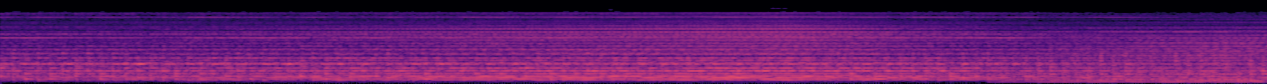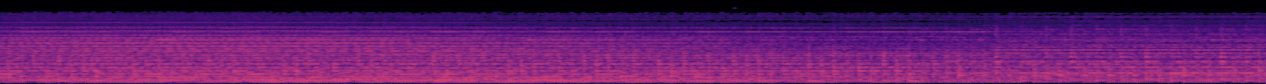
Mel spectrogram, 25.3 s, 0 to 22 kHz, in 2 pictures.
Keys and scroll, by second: 5.5 Escape, 8.6 a, 10.2 ctrl+c, 16.0 a, 16.5 f, 22.1 m, 23.1 n.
